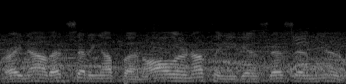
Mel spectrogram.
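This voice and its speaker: A man's voice: a little high, fairly even intonation, moderate pace. Man calling football through heavy noise. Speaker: play-by-play announcer. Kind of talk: live American football play-by-play commentary. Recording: very noisy outdoor-sounding broadcast recording.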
